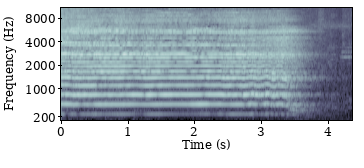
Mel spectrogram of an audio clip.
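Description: A man's voice holding one long, steady sung note at an unchanging pitch, fading out about three and a half seconds in.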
